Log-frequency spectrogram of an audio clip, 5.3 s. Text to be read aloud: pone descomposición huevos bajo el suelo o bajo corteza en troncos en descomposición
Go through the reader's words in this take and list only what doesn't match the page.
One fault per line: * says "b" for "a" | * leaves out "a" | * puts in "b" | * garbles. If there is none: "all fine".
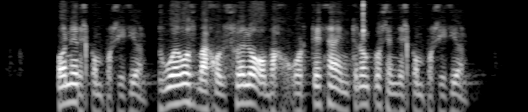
all fine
